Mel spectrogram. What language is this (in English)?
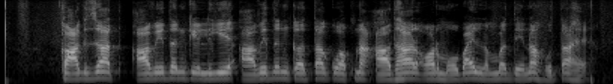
Hindi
